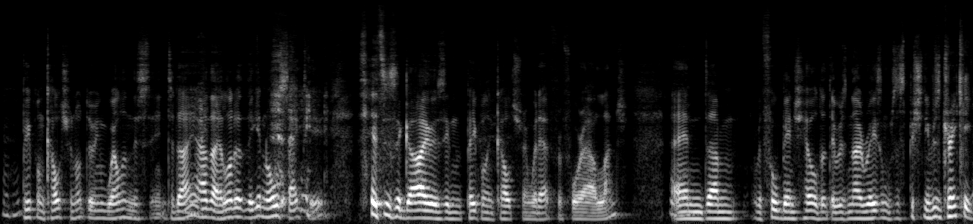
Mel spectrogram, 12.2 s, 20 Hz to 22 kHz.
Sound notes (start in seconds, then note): 3.3 chuckling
